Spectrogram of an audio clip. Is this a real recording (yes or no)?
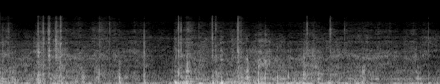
no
